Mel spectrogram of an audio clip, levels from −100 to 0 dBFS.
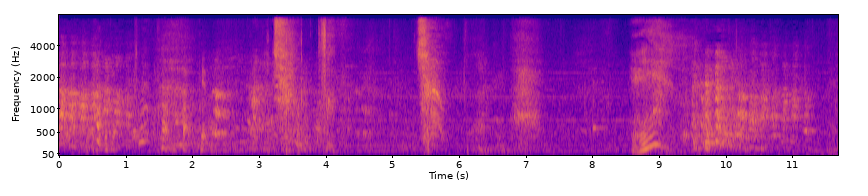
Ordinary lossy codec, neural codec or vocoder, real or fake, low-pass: none; none; real; 7.2 kHz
